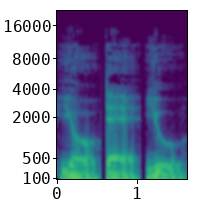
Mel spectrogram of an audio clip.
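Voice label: "yoteyu", concatenated syllables; Affixing experiment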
